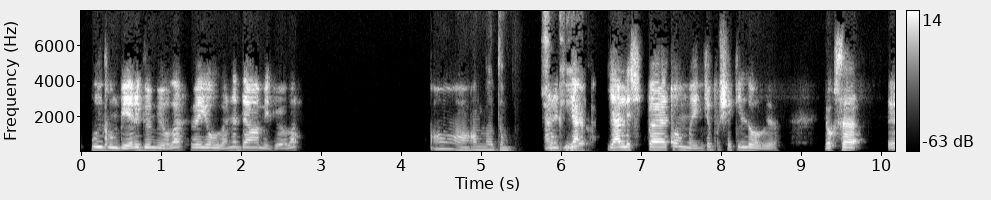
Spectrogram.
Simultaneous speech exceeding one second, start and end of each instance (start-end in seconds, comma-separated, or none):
none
